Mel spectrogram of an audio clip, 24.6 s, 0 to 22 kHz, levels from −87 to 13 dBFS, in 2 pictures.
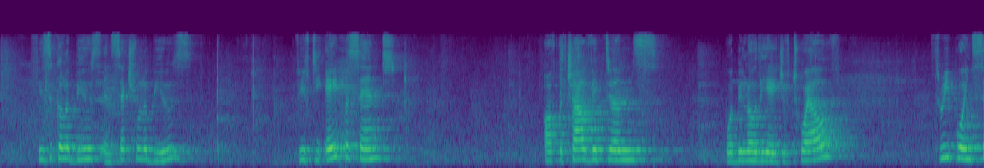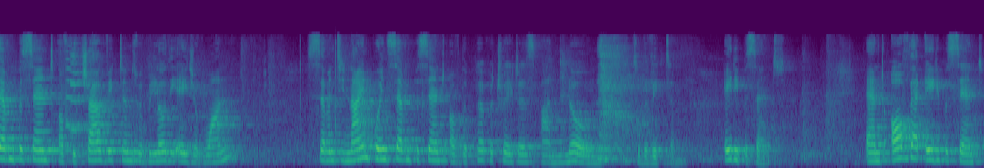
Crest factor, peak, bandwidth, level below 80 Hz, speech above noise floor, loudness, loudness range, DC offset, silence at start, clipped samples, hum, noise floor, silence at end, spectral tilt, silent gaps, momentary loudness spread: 20 dB; -4 dBFS; 9.8 kHz; -78 dBFS; 27 dB; -25 LUFS; 6 LU; under 0.1%; 0 s; under 0.1%; none; -51 dBFS; 0 s; -4 dB/octave; none; 22 LU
